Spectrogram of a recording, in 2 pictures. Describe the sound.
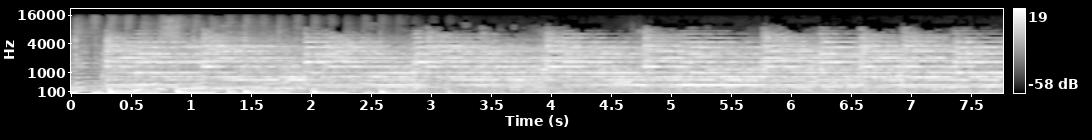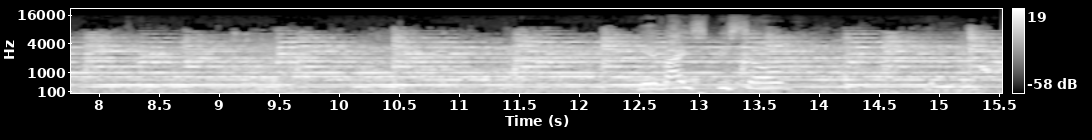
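Church bells ringing continuously: dense, overlapping strikes with a bright, sustained metallic ring that stays loud and steady for about fifteen seconds.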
